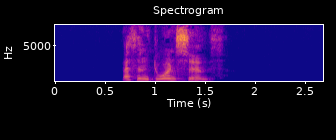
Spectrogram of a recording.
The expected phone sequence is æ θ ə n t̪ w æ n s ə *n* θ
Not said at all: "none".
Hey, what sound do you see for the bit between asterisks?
m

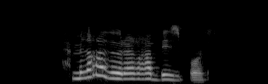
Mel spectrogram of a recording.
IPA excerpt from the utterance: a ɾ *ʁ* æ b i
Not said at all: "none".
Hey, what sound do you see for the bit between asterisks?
ʁ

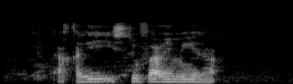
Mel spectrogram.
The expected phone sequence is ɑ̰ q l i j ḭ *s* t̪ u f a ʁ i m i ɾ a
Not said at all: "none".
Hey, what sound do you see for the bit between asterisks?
s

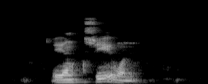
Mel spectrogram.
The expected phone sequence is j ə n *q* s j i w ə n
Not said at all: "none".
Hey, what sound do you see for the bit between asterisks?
q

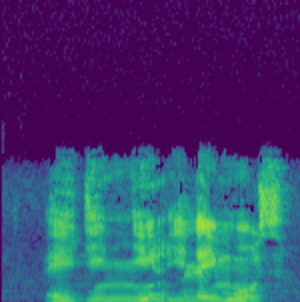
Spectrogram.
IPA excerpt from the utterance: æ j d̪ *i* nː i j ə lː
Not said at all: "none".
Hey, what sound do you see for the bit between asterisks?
i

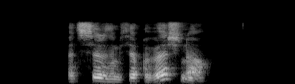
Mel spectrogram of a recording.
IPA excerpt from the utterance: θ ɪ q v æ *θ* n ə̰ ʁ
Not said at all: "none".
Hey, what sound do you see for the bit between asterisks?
ʃ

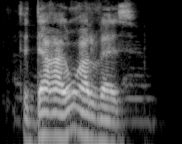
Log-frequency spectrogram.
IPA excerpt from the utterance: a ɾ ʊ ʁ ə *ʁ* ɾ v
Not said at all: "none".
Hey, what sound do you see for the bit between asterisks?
none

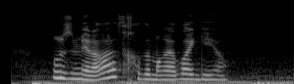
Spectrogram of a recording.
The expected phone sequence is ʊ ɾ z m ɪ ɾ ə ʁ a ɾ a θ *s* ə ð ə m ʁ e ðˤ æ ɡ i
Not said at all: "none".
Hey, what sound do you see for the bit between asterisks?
χ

